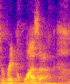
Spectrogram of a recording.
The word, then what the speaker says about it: Rayquaza: four two one and in English it's Rayquaza and then next slide it's so old Pokemon yeah so it's kind of the same in English Rayquaza how do you say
